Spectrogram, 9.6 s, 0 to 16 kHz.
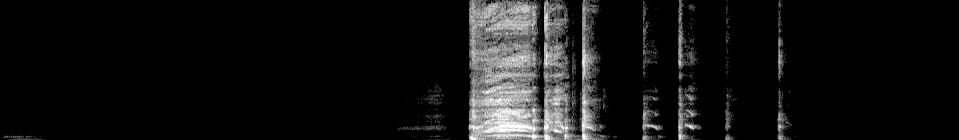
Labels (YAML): expert_labels:
- quality: good
  cough_type: dry
  dyspnea: false
  wheezing: true
  stridor: false
  choking: false
  congestion: false
  nothing: false
  diagnosis: obstructive lung disease
  severity: mild
age: 49
gender: male
respiratory_condition: false
fever_muscle_pain: false
status: COVID-19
